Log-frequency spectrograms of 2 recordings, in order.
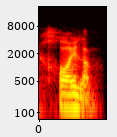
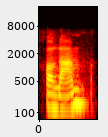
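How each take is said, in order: First: The first vowel is an oi sound. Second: The first vowel is a plain o sound. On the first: "others make more of an oi" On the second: "some people pronounce it as o"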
